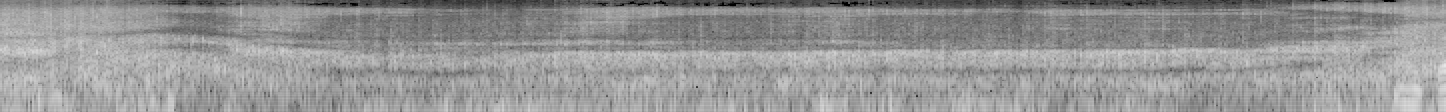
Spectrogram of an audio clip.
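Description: Irrigation water pours out from a pipe into a village farm field, giving a steady, broad rushing wash that stays even throughout, blended with some wind buffeting and no talking.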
